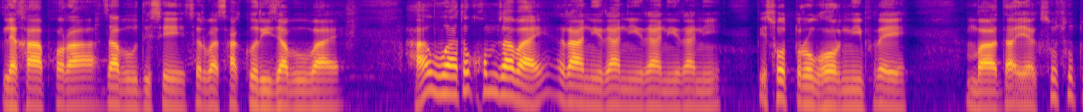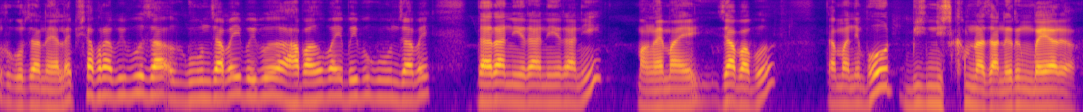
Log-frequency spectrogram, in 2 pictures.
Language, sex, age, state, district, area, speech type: Bodo, male, 60+, Assam, Udalguri, rural, spontaneous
